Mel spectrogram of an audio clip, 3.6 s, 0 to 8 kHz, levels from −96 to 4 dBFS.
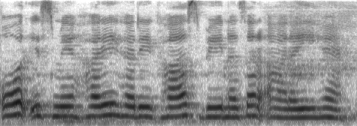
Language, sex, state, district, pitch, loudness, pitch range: Hindi, female, Uttar Pradesh, Saharanpur, 230 Hz, -16 LUFS, 215-240 Hz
